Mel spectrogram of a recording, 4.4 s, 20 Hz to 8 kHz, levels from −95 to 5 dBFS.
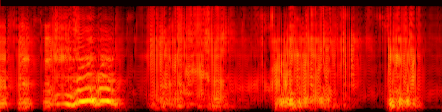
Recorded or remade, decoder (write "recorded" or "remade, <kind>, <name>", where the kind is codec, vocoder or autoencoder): remade, vocoder, BigVGAN v2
